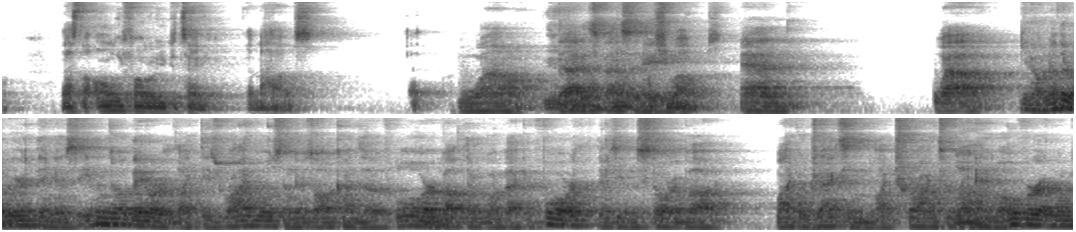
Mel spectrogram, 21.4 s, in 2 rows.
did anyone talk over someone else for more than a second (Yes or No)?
Yes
